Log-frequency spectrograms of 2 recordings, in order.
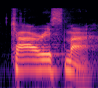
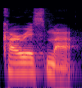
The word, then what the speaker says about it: charisma: The third one is the word charisma. I heard someone say it charisma. So yeah, you don't need to pronounce the C. So it's in English we say it charisma.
